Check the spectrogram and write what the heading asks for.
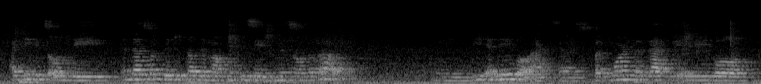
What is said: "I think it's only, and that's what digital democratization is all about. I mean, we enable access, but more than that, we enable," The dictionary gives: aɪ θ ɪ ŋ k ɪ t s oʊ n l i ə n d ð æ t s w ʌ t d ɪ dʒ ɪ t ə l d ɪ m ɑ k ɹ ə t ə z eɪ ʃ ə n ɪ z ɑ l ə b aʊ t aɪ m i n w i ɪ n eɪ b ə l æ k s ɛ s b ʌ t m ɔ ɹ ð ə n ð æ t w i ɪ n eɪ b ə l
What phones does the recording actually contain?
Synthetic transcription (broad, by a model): aɪ θ ɪ ŋ k ɪ t s oʊ n l i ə n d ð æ t s w ʌ t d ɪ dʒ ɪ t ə l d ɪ m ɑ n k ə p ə s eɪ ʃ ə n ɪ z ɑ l ə b aʊ t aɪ m i n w i ɪ n eɪ b ə l æ k s ɛ s b ʌ t m ɔ ɹ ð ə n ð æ t w i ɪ n eɪ b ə l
